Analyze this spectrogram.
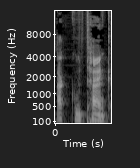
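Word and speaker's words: オクタン: In Japanese, it's pronounced Akutank.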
